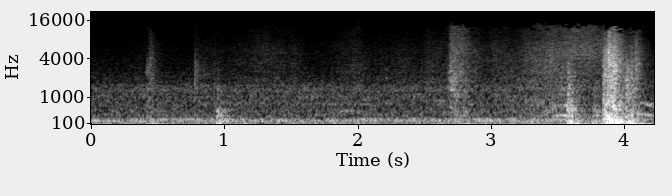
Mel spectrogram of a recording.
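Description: A crib mattress being handled and set down into a wooden crib: a few faint knocks, then a loud thump near the end as it lands on the lowered base. A steady low hum runs underneath.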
